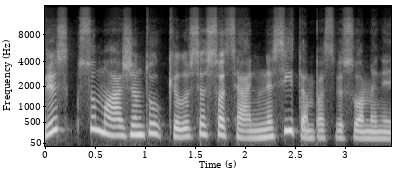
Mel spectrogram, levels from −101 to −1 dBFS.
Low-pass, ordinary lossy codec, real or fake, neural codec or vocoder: 14.4 kHz; Opus, 24 kbps; fake; autoencoder, 48 kHz, 32 numbers a frame, DAC-VAE, trained on Japanese speech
